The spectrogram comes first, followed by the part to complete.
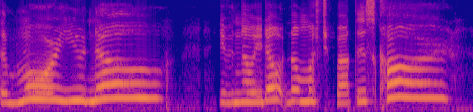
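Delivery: voice cracking. Talking through the features of a car, voice cracking. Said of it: "As my voice is cracking to death".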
